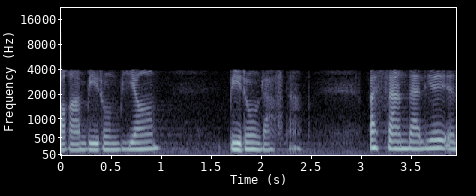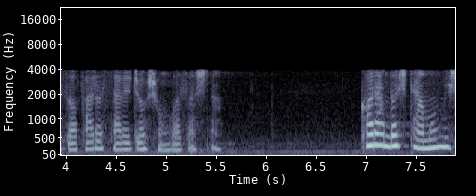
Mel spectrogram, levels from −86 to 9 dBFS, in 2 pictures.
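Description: No faults found; the speech is carried over G.711 telephone coding, so nothing above 4 kHz comes through and a faint level-following hiss sits well under the signal.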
